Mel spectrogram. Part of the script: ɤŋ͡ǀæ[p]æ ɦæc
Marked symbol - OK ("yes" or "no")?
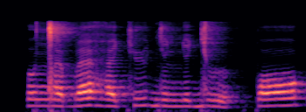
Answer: no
